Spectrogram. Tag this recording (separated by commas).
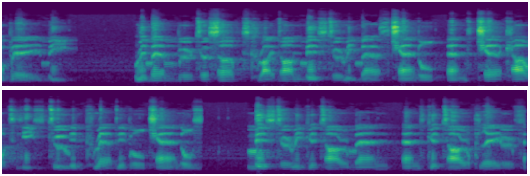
Speech, inside a small room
